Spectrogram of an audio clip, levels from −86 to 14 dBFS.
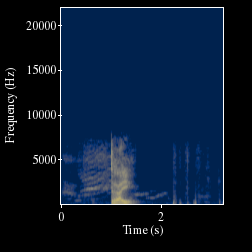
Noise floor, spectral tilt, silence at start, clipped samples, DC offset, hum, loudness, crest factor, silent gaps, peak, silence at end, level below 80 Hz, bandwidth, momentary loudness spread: -66 dBFS; -5 dB/octave; 0.55 s; under 0.1%; under 0.1%; none; -18 LUFS; 22 dB; none; -2 dBFS; 1.85 s; -62 dBFS; 7.8 kHz; 26 LU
